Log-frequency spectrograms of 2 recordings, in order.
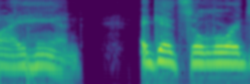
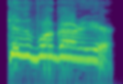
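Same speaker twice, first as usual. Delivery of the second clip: fast, high shout; mock shout; 7 semitones higher, 4 dB louder, faster than usual. David driving Saul off with a sudden shout. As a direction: shout them away, fast and loud. Acted outburst ending the quote.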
